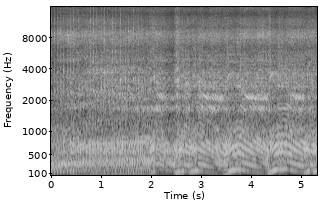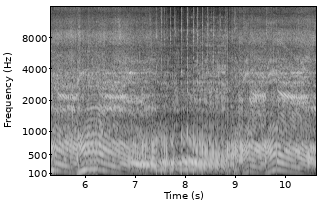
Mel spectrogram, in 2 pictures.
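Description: Husqvarna 385XP two-stroke chainsaw with a modified muffler, running free out of the wood. It holds steady for about two seconds, then is revved up and let fall back over and over, roughly once a second.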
